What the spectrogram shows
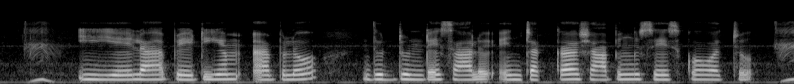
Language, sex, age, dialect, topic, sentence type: Telugu, female, 25-30, Southern, banking, statement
